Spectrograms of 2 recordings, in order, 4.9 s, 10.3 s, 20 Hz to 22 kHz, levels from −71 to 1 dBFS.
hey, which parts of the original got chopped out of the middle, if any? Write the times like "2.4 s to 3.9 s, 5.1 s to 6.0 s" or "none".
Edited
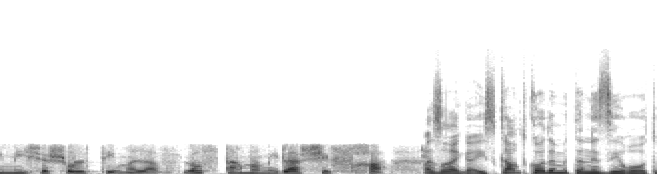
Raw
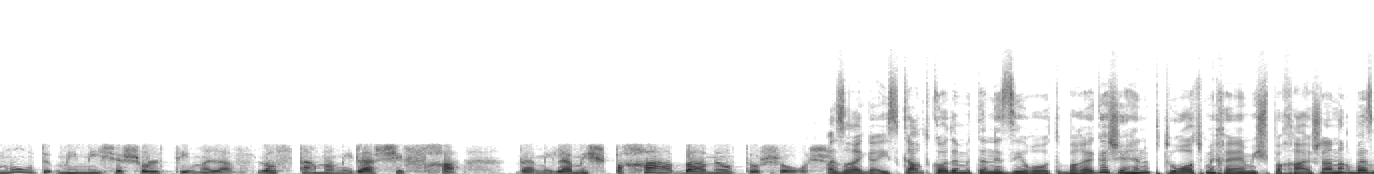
3.7 s to 6.2 s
